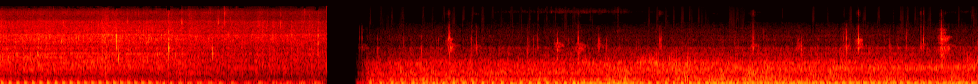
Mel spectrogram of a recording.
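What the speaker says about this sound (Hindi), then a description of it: "अपनी बाइक अपना संभाल के लेके जा रहे हैं" A motorcycle ridden carefully along a slippery stretch near a historic palace, its engine a loud, steady close rumble that drops out for a moment and then resumes, with no voices.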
